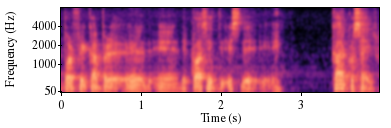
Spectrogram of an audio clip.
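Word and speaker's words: chalcocite: So the biggest one in the porphyry copper deposit is the Calcosite, right? It's in Spanish they call calcocina, but they can pronounce also chalcosite.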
